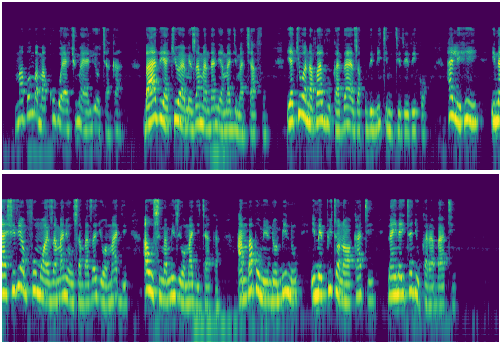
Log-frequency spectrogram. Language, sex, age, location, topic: Swahili, female, 25-35, Nairobi, government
